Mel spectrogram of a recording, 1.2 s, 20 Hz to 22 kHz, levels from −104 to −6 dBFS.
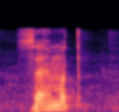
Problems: background conversations at intervals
